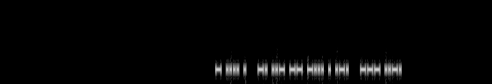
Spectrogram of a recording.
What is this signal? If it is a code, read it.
Morse code, heard as a keyed tone, about 68 wpm, 700 Hz. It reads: THE NUMBER OF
